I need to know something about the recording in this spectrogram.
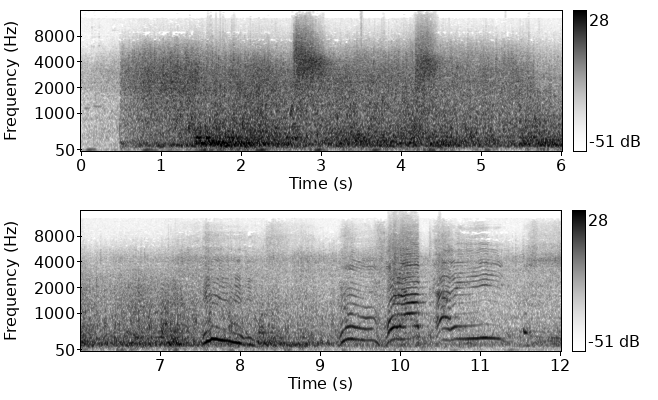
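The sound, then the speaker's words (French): A thunderstorm: a dense, loud roar of rain and deep rumbling thunder throughout, with a couple of sharp bursts early on and some brief high, wavering cries rising over the storm near the end. “Son carrosse s'ébranle sous l'orage et lui-même s'ébranle de joie.”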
